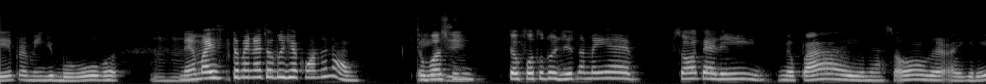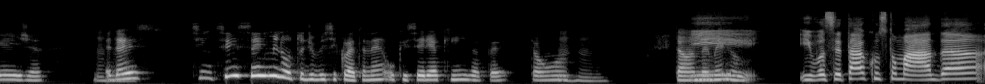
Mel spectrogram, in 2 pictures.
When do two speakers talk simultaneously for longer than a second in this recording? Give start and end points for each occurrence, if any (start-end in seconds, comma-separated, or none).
none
